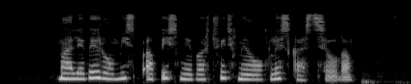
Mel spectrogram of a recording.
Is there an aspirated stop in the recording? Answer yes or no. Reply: yes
